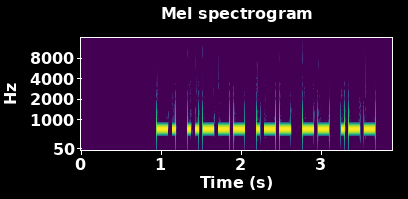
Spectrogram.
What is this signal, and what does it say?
Morse code, heard as a keyed tone, about 25 wpm, 700 Hz. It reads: N2WMW
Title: USA Call Signs Repeated 2x 25wpm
